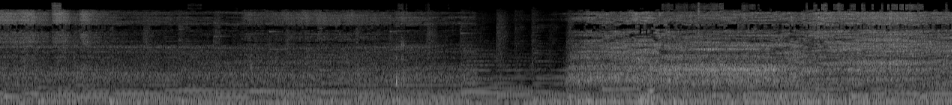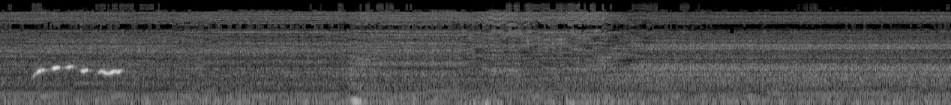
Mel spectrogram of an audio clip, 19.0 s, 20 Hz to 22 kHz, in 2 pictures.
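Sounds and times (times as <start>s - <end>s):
steady hiss: 0.0s - 4.7s, 5.6s - 19.0s
high whistle: 9.1s - 11.2s.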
